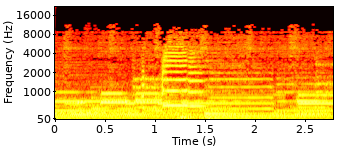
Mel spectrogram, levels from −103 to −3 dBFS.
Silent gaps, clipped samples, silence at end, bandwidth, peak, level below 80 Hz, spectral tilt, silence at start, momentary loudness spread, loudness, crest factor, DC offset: none; under 0.1%; 0 s; 12 kHz; -2 dBFS; -32 dBFS; -4.5 dB/octave; 0 s; 8 LU; -17 LUFS; 16 dB; under 0.1%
